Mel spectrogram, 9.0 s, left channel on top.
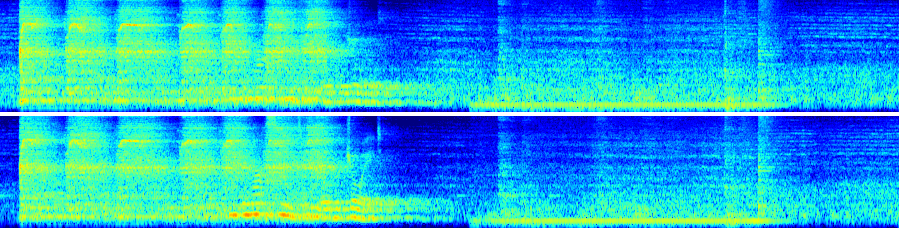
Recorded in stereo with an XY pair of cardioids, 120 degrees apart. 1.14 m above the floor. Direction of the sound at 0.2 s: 20° left.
